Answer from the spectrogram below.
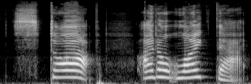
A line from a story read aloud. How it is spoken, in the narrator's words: yelled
